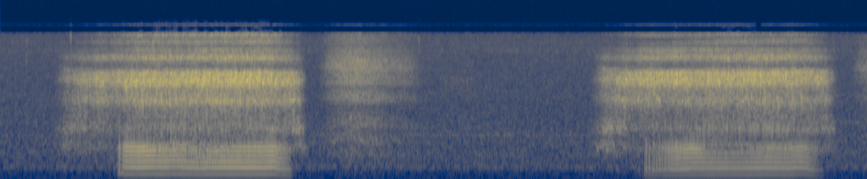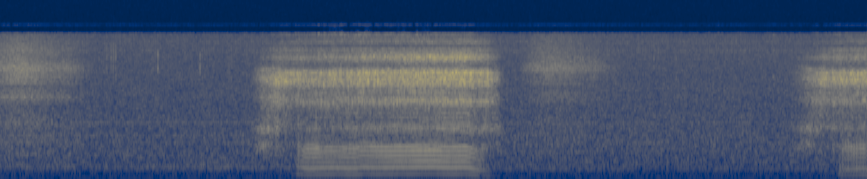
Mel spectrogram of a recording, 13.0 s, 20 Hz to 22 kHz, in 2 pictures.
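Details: Man snoring heavily in sleep: loud, rough snores on each in-breath, about 15 a minute, with a softer out-breath between.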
